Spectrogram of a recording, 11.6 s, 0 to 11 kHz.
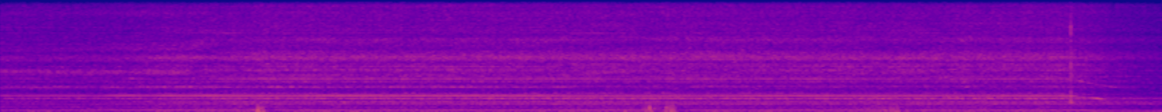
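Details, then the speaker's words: Electrolux model 89 "Elux O Matic" vacuum cleaner (1964), running after rebuild and service. Steady high whirring motor tone holding an even pitch, then winding down smoothly at the end: a healthy, normal-running motor. "You're going to definitely want to know, you know, what a good, healthy Electrolux actually sounds like."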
